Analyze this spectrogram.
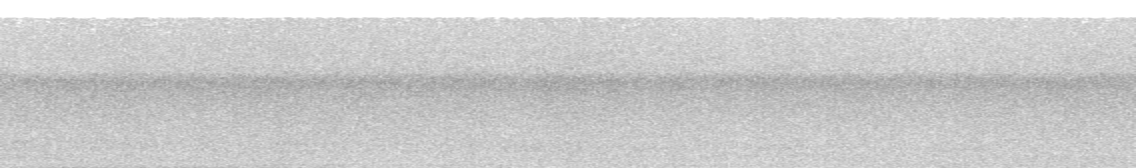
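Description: The Beas River in flash flood rushing past, a steady, even wash of water noise, with a heavier low rumble in the first few seconds.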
